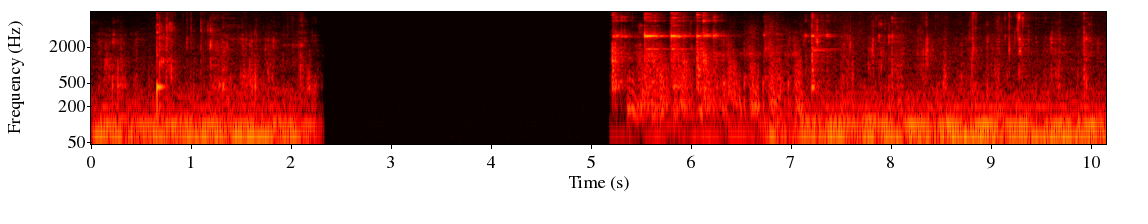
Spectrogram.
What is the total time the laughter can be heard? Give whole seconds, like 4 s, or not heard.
2 s.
